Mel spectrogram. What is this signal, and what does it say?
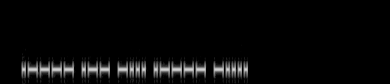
Morse code, heard as a keyed tone, about 40 wpm, 700 Hz. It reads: 1WB16
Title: Five Challenging Letter-Number Combinations 40wpm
